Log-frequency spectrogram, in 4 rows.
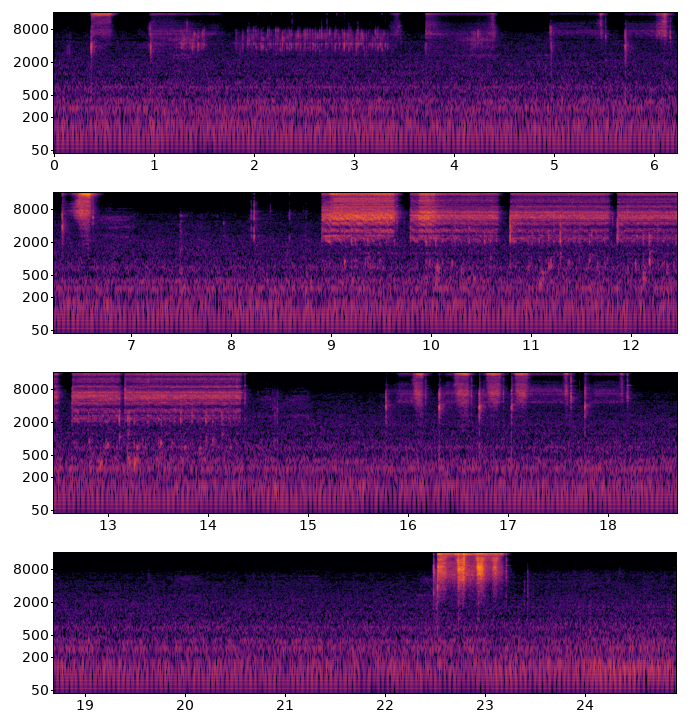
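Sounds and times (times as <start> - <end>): steady low hum: 0.0 - 24.9
airbrush spraying paint: 0.4 - 6.7, 8.9 - 14.4, 15.8 - 18.2, 22.5 - 23.2.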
